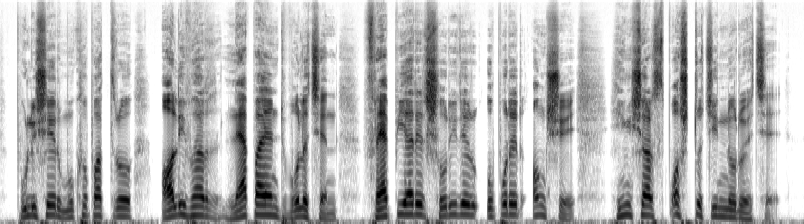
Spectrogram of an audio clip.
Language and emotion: Bengali, neutral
